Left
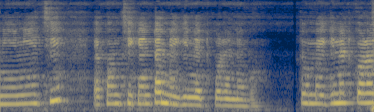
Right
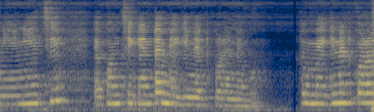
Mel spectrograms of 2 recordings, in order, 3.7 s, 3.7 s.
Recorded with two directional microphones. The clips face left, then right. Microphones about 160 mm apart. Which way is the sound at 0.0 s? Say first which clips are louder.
Left 2 dB; 50° left (ahead or behind).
